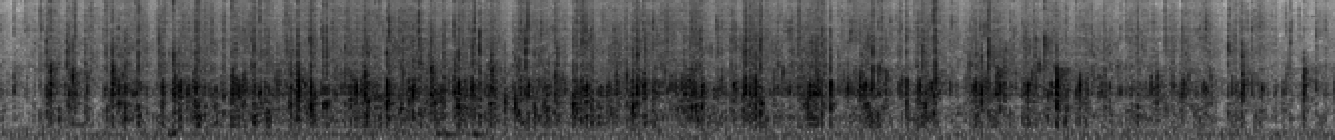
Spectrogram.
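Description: Steady applause from an audience gathered at a municipal inauguration ceremony in France, a continuous patter of many hands clapping at moderate volume throughout.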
